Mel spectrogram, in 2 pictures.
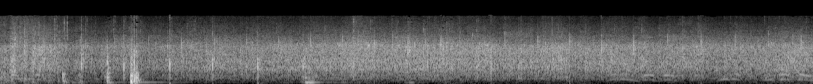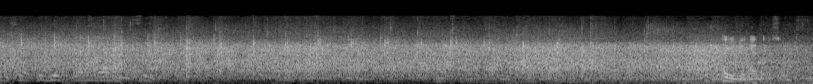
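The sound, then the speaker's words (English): An audience at an afternoon event claps steadily for about sixteen seconds after speakers' remarks, a dense, even wash of applause that holds a constant loudness from start to finish, with a few sharper pops near the beginning. “Another round of applause, ladies and gentlemen.”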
